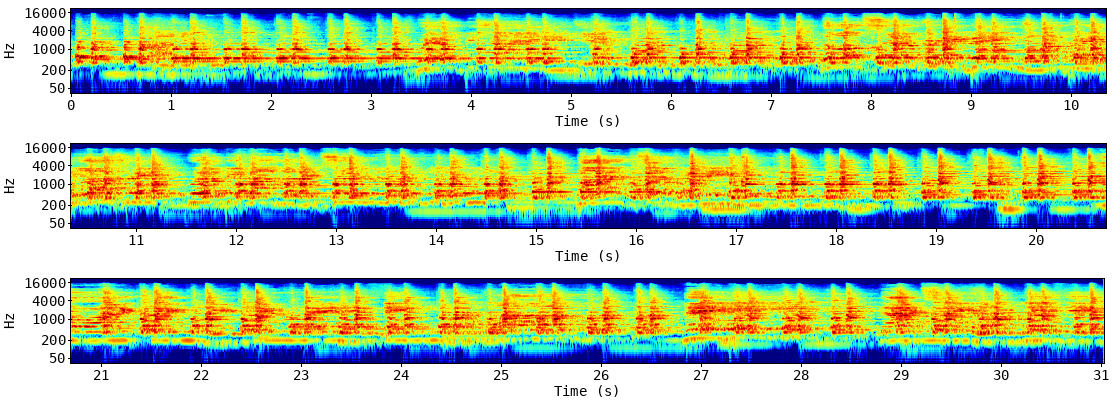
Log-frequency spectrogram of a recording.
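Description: Banjo ukulele (banjolele) strummed in a fast, steady rhythm, playing chords of a sing-along tune.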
